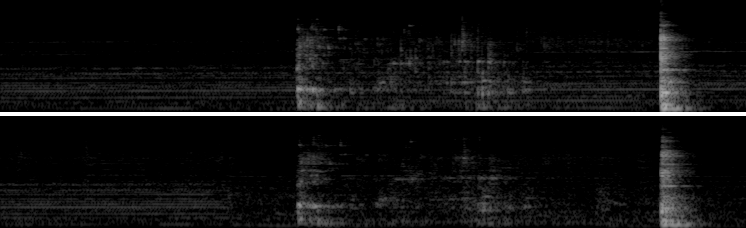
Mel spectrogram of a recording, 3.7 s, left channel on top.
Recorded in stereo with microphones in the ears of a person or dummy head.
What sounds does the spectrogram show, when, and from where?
1.5 s a clink: 60° left (ahead or behind), 0.5 m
